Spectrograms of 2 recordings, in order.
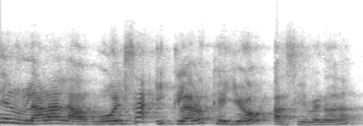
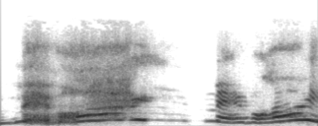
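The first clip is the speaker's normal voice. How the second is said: acted-out sobbing cry, very high-pitched wailing; 12 semitones higher, 4 dB louder than usual. Retelling talking to her mom, the speaker imitates her own crying. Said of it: "me senté llorando".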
